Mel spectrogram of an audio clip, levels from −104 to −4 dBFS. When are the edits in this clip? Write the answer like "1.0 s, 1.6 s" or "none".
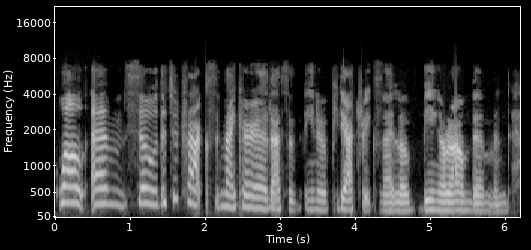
3.3 s, 4.3 s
